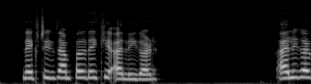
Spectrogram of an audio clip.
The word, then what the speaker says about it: अलीगढ़: अलीगढ़ में भी आर और एच आया है, इस आर एच का उच्चारण ढ से होगा।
